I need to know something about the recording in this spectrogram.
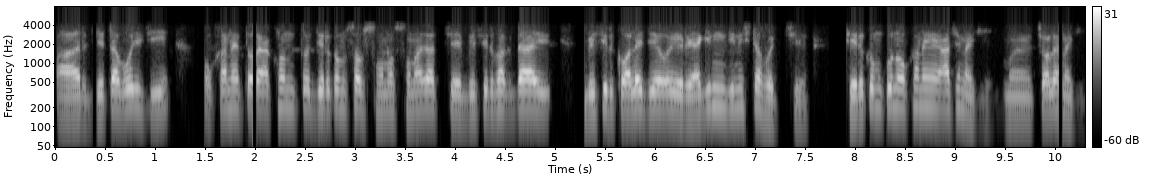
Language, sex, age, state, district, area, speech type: Bengali, male, 60+, West Bengal, Purba Medinipur, rural, conversation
